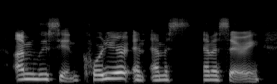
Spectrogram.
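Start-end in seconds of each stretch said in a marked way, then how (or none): none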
